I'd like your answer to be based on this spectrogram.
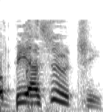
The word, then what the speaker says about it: Biasucci: I had Senator, by the way, State Representative Leo Biasucci, I like to call him. – I like it when you say that name. – You know? – Yeah, you say it correctly, you know. Leo Biasucci.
